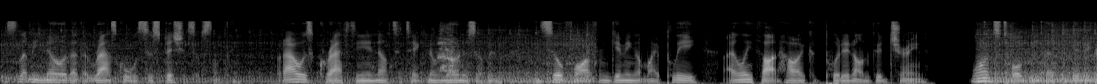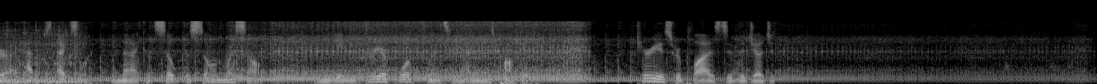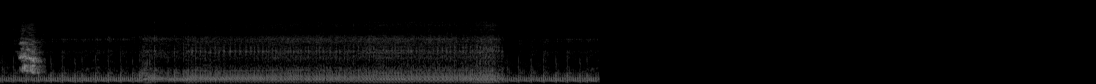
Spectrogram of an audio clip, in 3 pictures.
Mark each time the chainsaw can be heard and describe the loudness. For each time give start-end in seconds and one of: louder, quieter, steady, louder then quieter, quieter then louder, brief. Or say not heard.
0.0-6.0 quieter then louder
9.8-27.9 quieter.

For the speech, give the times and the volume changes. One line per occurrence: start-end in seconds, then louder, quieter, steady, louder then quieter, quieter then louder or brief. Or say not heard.
0.0-16.4 steady
17.3-18.8 brief.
